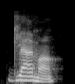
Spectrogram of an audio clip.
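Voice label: "glanders", Indian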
